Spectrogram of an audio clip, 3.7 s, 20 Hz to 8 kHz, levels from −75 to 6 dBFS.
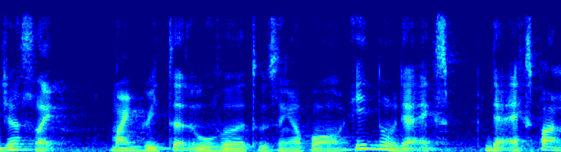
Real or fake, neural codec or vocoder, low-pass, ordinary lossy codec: fake; vocoder, 24 kHz, 100 mel bands, Vocos; 7.2 kHz; none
